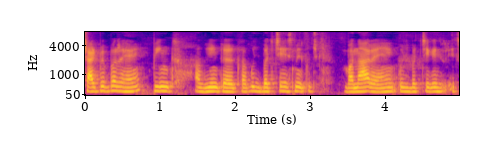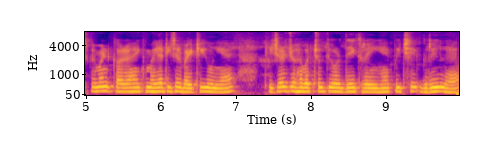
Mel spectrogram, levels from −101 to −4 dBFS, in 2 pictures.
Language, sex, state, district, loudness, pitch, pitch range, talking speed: Hindi, female, Uttar Pradesh, Hamirpur, -18 LUFS, 190 Hz, 185-195 Hz, 235 wpm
